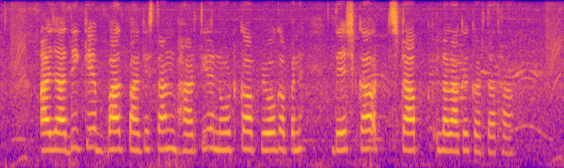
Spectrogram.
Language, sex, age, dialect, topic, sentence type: Hindi, female, 18-24, Kanauji Braj Bhasha, banking, statement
